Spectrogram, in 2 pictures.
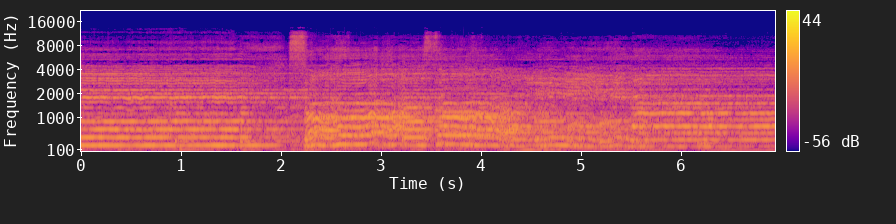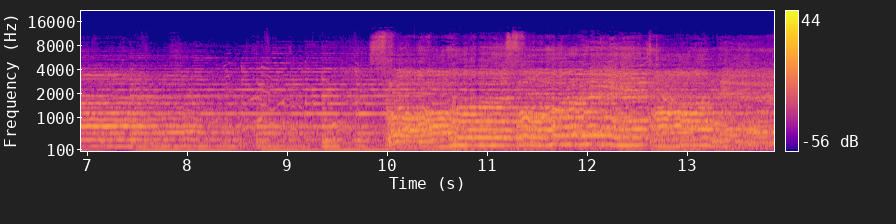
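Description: Slow Bhutanese folk song sung by a group of voices, with long held notes; a new phrase begins about two seconds in and again about ten seconds in.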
